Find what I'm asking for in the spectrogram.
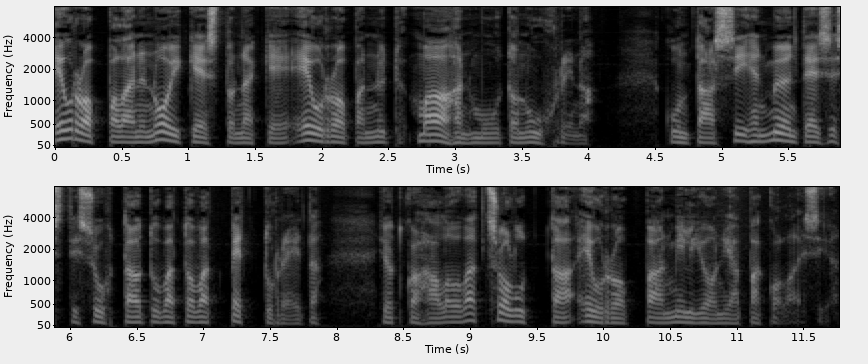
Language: Finnish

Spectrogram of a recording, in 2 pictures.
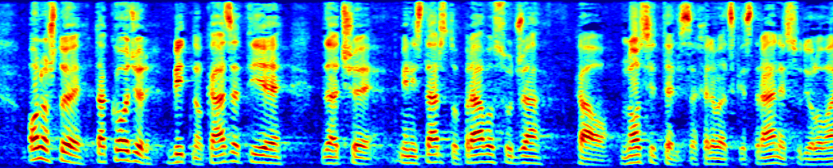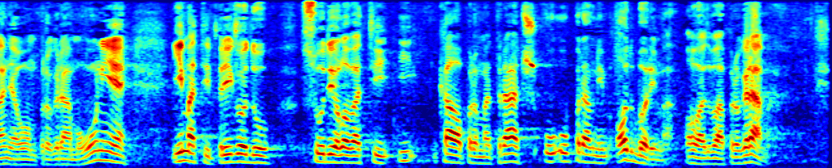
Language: Croatian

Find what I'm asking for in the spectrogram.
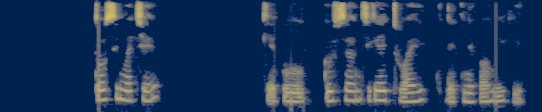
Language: Kalenjin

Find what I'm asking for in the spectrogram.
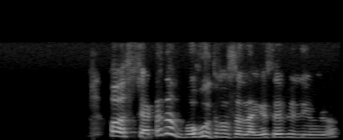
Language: Odia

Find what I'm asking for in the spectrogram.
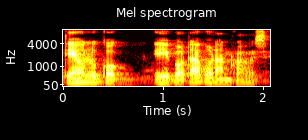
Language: Assamese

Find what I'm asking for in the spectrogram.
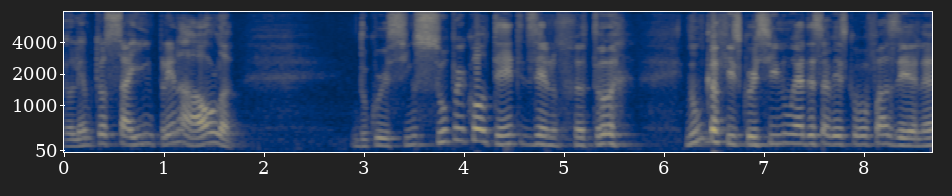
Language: Portuguese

